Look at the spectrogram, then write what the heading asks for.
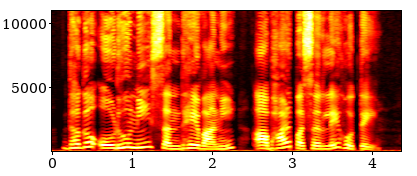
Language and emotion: Marathi, neutral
